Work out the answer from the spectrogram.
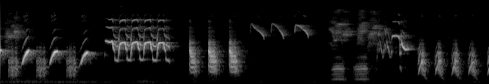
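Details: Nias hill myna singing continuously to make rival birds answer: rising whistles, a trilled rattling phrase, harsh buzzy notes, three high descending slurs, then a string of short chattering calls.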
